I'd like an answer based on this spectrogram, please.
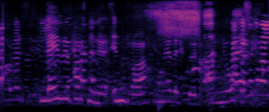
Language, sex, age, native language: Icelandic, female, 13, Icelandic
